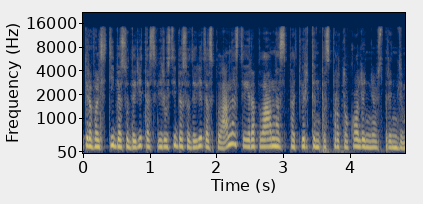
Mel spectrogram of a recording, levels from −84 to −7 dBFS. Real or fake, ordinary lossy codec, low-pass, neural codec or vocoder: fake; AAC, 64 kbps; 14.4 kHz; vocoder, 48 kHz, 128 mel bands, Vocos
